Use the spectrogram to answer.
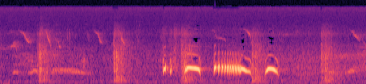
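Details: Spotted dove hen stimulating a male: after faint distant cooing and a few knocks, a loud phrase of two short hoots, a vibrating drawn coo and a final downslurred note.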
